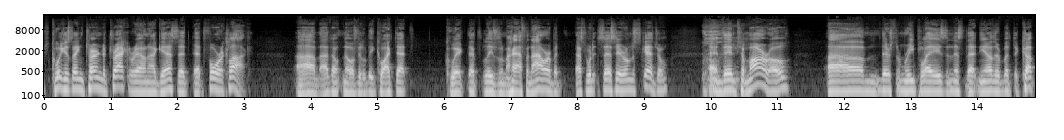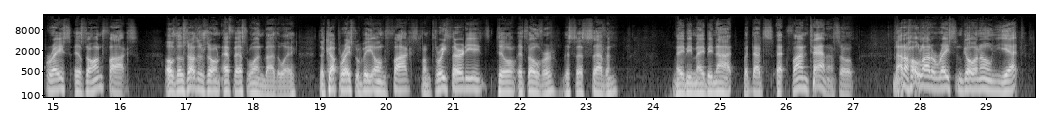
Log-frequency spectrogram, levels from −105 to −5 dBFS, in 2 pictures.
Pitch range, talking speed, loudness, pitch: 115-140 Hz, 205 wpm, -27 LUFS, 125 Hz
